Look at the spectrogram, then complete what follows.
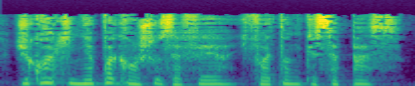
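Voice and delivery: worried. Acted. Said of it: "Hermione d'un ton inquiet".

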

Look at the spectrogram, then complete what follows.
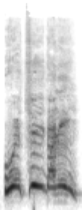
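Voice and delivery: high, loud call; father calling to his son in the dark. Acted. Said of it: "disait mon père".

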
